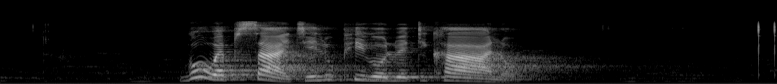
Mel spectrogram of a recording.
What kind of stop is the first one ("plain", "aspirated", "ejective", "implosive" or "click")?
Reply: plain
